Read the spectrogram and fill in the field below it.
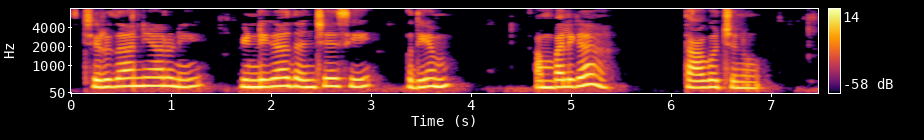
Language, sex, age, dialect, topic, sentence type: Telugu, female, 18-24, Utterandhra, agriculture, statement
